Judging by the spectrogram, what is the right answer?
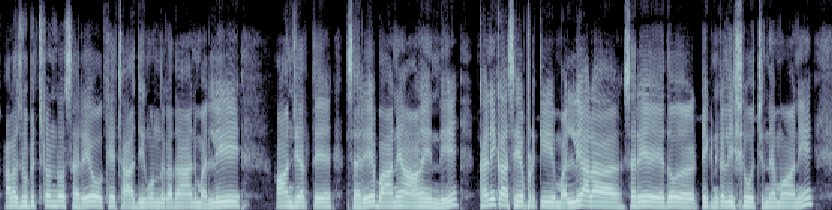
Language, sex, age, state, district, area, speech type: Telugu, male, 18-30, Andhra Pradesh, Eluru, rural, spontaneous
